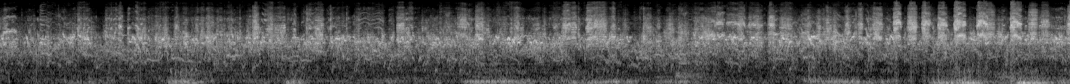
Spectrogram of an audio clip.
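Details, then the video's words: Aviary flock of yellow budgies giving a steady wash of overlapping chirps, warbles and sharp squeaks, with a few louder, more excited bursts toward the end. "Budgies chirping sounds"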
